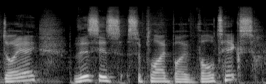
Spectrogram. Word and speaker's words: Deye: familiar with the name d ye uh it's pronounced do this is supplied by voltex so it's the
